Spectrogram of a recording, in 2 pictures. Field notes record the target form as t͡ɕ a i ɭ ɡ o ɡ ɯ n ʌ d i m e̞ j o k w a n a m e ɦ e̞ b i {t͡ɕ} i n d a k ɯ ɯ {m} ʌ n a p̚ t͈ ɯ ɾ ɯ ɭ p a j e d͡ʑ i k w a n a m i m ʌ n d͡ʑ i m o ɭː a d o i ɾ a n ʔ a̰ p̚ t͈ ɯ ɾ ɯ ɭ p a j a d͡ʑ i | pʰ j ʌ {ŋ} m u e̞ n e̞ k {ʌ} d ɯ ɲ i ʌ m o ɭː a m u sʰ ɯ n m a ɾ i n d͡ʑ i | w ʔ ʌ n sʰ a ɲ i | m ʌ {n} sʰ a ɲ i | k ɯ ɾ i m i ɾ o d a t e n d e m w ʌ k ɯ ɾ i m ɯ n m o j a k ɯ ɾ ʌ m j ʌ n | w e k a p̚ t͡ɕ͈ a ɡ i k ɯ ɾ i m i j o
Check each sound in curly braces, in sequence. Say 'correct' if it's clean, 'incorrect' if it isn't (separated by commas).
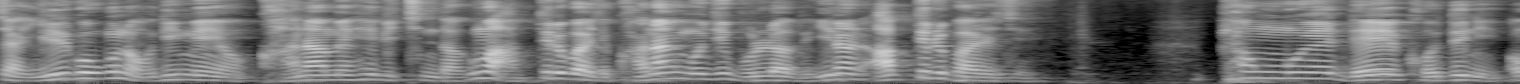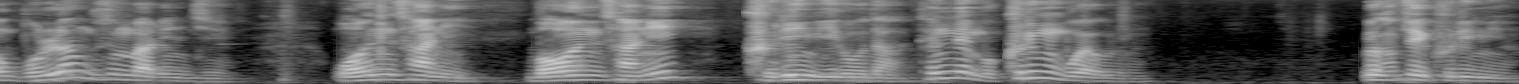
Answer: incorrect, correct, correct, correct, correct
